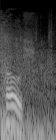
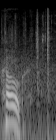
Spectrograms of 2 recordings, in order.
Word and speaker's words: Koch: This might not be looking good for Koch. Or Coke. That's how you pronounce it.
